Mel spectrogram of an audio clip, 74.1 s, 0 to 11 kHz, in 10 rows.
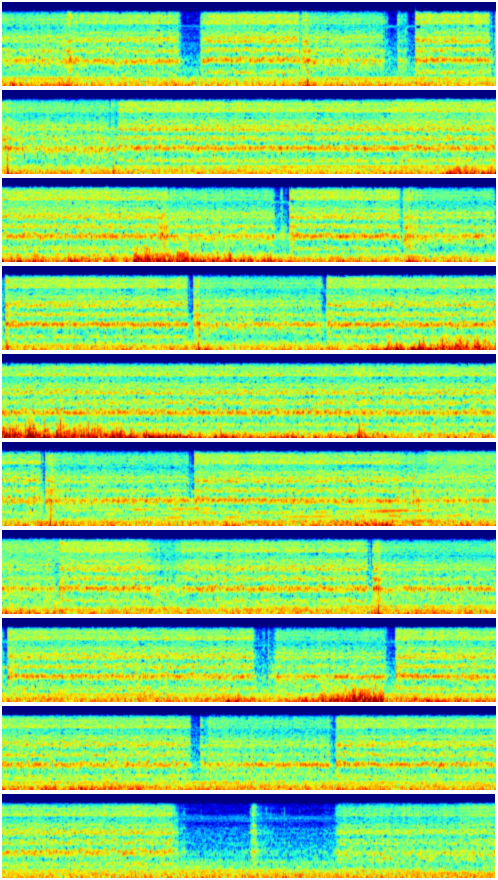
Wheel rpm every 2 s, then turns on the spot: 100, 110, 100, 120, 110, 130, 130, 130, 120, 100, 110, 120, 120, 110, 130, 130, 130, 130, 120, 90, 130, 120, 100, 120, 130, 90, 130, 120, 90, 130, 130, 90, 120, 130, 90, 30, 100.
none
